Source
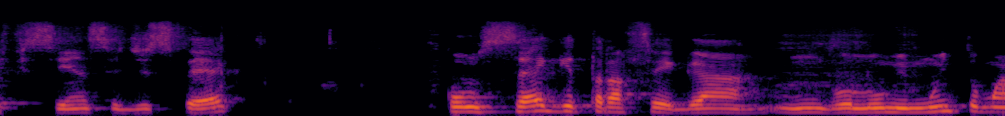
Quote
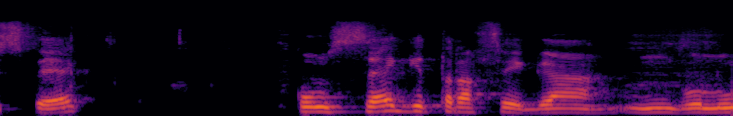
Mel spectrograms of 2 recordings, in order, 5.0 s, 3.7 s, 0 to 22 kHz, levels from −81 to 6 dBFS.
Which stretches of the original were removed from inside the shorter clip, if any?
none

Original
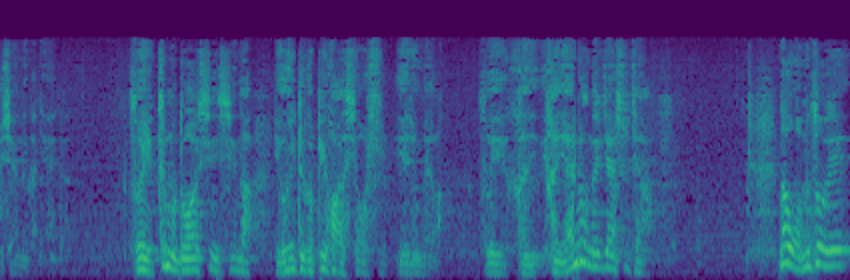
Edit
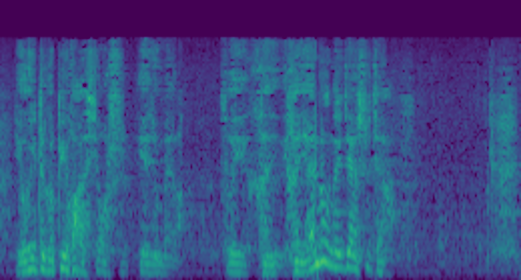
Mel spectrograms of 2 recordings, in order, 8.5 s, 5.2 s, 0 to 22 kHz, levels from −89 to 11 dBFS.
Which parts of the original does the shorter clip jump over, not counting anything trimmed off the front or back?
none

